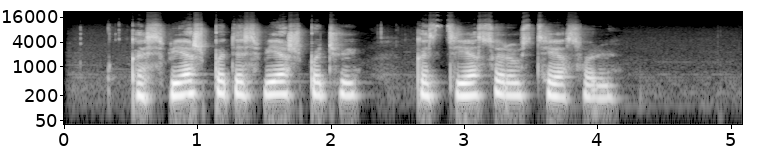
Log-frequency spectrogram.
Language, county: Lithuanian, Kaunas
